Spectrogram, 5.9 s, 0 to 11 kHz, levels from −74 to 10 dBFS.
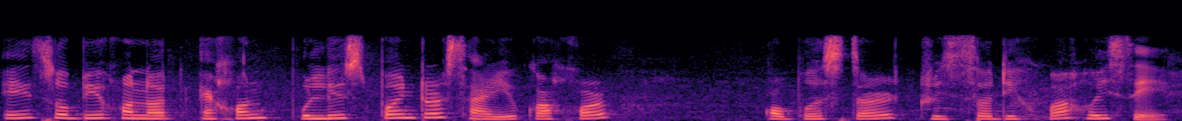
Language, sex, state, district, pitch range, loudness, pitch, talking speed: Assamese, female, Assam, Sonitpur, 245-305 Hz, -17 LUFS, 275 Hz, 100 wpm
